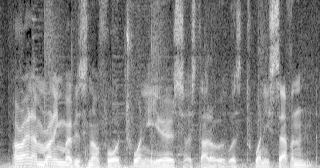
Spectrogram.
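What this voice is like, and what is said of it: Heavy non-native English accent. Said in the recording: “his English is not perfect, and some of what he says is difficult to understand ... his accent”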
